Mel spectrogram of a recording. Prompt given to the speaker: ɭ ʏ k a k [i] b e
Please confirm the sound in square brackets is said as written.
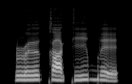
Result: yes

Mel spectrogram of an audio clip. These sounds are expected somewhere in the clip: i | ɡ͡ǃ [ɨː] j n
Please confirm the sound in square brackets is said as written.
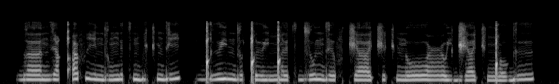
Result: yes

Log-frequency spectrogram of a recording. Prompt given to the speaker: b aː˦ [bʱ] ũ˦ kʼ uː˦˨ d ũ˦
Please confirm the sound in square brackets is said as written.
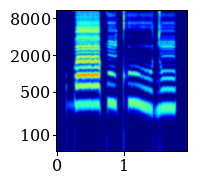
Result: no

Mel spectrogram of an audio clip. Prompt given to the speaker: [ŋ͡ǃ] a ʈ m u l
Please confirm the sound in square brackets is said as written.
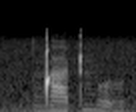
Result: yes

